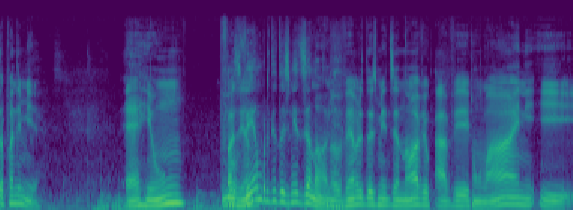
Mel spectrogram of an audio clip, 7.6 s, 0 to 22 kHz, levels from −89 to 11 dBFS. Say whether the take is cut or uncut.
cut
